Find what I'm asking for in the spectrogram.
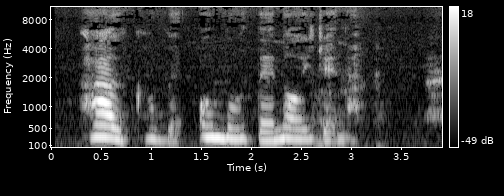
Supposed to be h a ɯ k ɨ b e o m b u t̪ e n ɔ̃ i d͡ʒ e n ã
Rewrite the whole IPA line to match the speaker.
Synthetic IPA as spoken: h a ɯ k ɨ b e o m b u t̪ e n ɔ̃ i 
